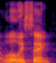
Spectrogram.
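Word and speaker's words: Lilly Singh: Is I'm pronouncing that right? Yeah, Lily Singh.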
